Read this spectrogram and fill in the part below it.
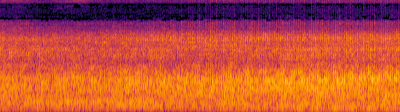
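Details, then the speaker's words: Diesel truck, on a jack, after fixing a misfire and hesitation: even, steady idle clatter with no stumbles, idling much smoother than at the previous start-up. "This thing's also idling much smoother than it was when I started it up last time."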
